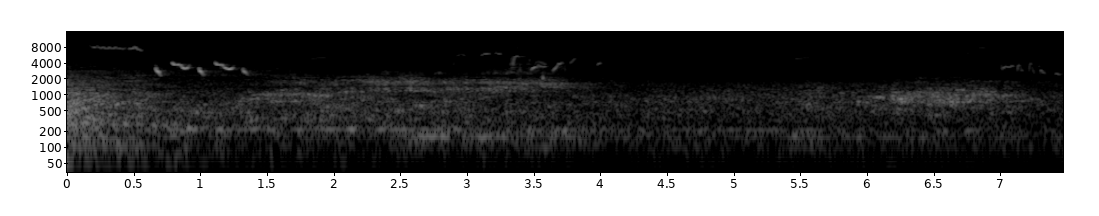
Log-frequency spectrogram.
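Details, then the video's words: European robin song and subsong, short, thin, high warbling phrases with quick sliding notes and pauses, over rushing noise; it sings year-round, with autumn–winter song quieter, longer-phrased and more melancholy. "Kızılgerdanın ötüşü /Nar bülbülü ötüşü ve alt ötüşü | European Robin song and subsong"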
